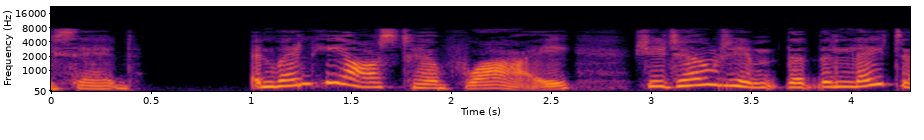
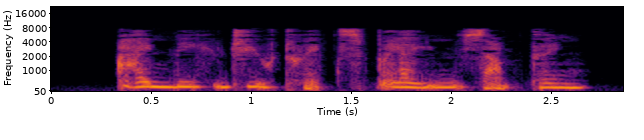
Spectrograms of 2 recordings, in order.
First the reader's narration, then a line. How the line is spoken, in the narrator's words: she whispered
